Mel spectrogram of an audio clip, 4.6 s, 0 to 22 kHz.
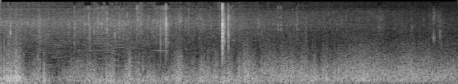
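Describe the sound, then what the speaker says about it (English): Wind gusts buffet an open microphone at an outdoor high school softball game on a mostly sunny 55-degree day, a steady low rumble with no other clear sounds. "So wind starts to pick up a little bit here."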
